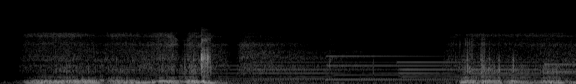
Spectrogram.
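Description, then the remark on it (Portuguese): Two long, rasping snores, one near the start and another at the end, with a quiet stretch of soft sustained musical tones between them. “Nessa cama tinha uma avó, uma avó roncando, numa cama aconchegante, numa casa sonolenta, onde todos viviam dormindo.”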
